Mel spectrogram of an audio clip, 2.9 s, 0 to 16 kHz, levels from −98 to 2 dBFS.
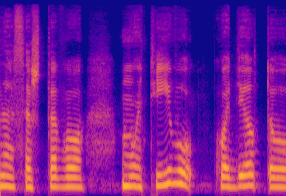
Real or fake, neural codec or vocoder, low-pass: fake; codec, 32 kHz, 1.9 kbps, SNAC; 14.4 kHz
